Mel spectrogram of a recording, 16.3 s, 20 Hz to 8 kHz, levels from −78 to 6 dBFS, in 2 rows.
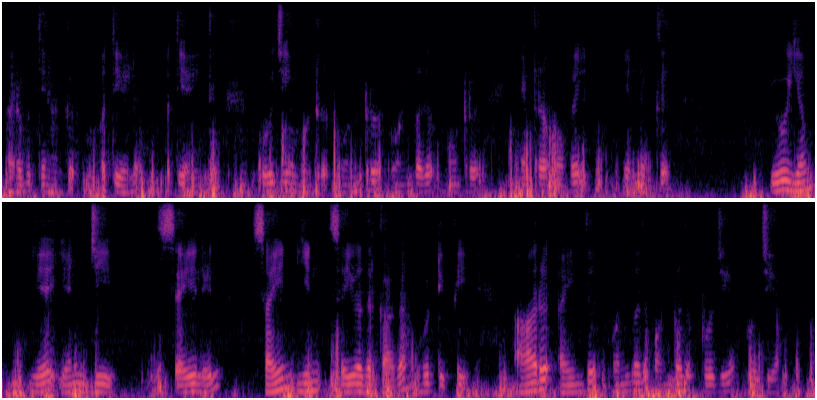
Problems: constant background noise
